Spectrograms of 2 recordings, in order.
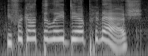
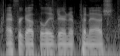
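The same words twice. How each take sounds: First: Shrill disbelief, pitched far higher; mock Gustave shrieking at his bellboy; outraged high mock shriek. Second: Mumbled, much softer and lower; sheepish quiet admission. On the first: Gustave exploding at the bellboy, high outraged shriek. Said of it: "ranting at him". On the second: Retold or imitated. The bellboy admitting the mistake, mumbled softly. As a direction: own up meekly under the breath. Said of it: "And he's like".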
